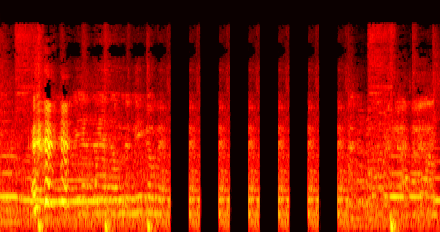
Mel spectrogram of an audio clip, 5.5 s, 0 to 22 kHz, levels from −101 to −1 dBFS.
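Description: From 2.13 s to 4.35 s the audio breaks into a stutter with silent gaps. A fragment about 131 ms long plays, then about 240 ms of digital silence follows, and the same fragment returns six times at a steady 371 ms period. The likely cause is a stalled player or stream that replays its last buffered piece on each retry before running dry. The material due in that span never arrives.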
